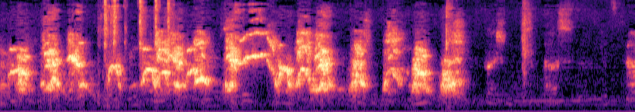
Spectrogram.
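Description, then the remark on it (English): Dogs bark and yap in a rapid, overlapping flurry for several seconds, fairly loud, then trail off into a few scattered, fainter yips. “Dogs, you can take over the podcast.”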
